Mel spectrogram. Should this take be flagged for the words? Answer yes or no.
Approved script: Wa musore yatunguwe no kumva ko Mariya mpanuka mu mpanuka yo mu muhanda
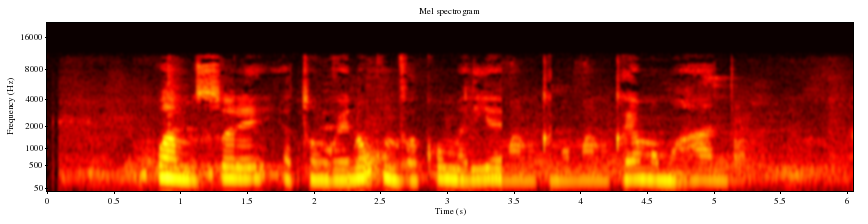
no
